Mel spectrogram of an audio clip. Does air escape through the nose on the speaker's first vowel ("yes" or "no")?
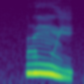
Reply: yes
